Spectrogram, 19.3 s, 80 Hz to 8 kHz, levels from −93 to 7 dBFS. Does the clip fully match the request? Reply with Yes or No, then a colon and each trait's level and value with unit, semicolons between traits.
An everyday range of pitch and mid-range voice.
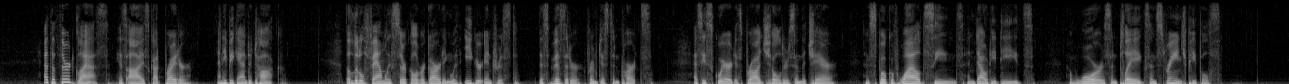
No: narrow, 2.2 semitones; medium, 170 Hz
